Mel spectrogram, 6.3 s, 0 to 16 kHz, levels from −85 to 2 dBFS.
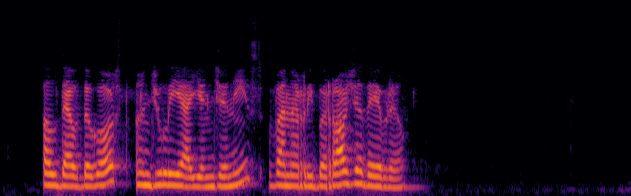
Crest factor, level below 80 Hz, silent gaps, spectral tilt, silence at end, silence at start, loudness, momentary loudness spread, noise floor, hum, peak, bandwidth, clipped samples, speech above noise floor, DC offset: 18 dB; -68 dBFS; none; -9 dB/octave; 2.15 s; 0.45 s; -25 LUFS; 7 LU; -77 dBFS; none; -8 dBFS; 4.4 kHz; under 0.1%; 52 dB; under 0.1%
